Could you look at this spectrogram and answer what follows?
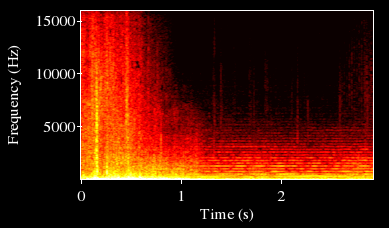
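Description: A Confringo explosion spell goes off in Hogwarts Legacy, landing as a single loud, booming blast that rolls out into a long, fading rumble.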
